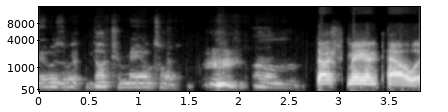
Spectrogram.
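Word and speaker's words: Dutch Mantell: Dutch Mantel is how you pronounce that properly.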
